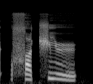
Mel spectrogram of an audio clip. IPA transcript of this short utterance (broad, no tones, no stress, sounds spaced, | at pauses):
sˤ ɨ t͡ʃ j ʉ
